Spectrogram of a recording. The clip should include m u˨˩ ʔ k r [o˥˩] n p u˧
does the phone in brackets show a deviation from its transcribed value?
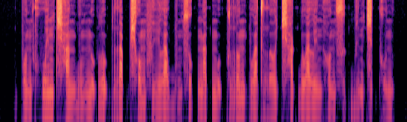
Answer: no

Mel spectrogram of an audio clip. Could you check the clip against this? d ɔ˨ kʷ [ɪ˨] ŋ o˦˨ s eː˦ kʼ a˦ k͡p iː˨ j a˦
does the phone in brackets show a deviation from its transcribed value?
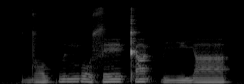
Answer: yes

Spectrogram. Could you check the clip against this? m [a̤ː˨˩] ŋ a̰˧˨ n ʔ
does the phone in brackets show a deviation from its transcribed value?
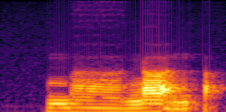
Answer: no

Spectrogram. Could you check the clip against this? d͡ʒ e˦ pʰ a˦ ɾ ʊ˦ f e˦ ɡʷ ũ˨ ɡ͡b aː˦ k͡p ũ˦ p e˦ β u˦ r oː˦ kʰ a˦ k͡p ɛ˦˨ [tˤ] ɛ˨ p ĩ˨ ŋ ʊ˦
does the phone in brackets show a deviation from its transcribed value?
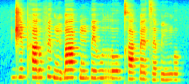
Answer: yes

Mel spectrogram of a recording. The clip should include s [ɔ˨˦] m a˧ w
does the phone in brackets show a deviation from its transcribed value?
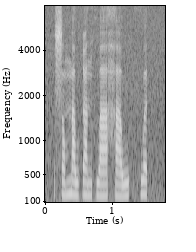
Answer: no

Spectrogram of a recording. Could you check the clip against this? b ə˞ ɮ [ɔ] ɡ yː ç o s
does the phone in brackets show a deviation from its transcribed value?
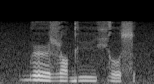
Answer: no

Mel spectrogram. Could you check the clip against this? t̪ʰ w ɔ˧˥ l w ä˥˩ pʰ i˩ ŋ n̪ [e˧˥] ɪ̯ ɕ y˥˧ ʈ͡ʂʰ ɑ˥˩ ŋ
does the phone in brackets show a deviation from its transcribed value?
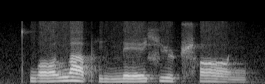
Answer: no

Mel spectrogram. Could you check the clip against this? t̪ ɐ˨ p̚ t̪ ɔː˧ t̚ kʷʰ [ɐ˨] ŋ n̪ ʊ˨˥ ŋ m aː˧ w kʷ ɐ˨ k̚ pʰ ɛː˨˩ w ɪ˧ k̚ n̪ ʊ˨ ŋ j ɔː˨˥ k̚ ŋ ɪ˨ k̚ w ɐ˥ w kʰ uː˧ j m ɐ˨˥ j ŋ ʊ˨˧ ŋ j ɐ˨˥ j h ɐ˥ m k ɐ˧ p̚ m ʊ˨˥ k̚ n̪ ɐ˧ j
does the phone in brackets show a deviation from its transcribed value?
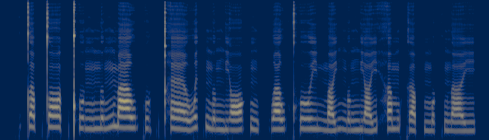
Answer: no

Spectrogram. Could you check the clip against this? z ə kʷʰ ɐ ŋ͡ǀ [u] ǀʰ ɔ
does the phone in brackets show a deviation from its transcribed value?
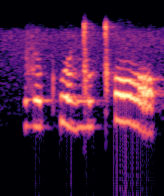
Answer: no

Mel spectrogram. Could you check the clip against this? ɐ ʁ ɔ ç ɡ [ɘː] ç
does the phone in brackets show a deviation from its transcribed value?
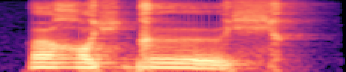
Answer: no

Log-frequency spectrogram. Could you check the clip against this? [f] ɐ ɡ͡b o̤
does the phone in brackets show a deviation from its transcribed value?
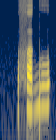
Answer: no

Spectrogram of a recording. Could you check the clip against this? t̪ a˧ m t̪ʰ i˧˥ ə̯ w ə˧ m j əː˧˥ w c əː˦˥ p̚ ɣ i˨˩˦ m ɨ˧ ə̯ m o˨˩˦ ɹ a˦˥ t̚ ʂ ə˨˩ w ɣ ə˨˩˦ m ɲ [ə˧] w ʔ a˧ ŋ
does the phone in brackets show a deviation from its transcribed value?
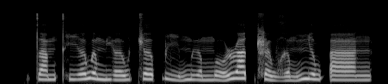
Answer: no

